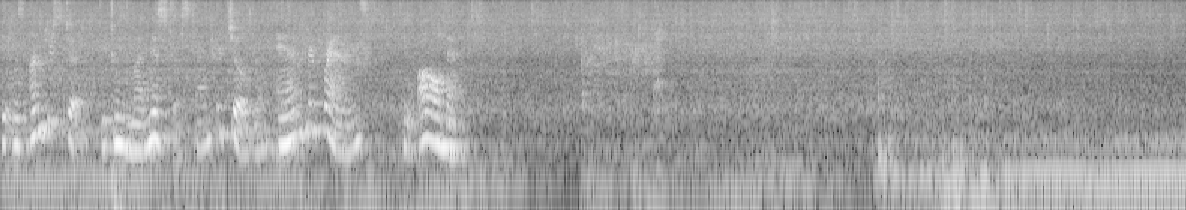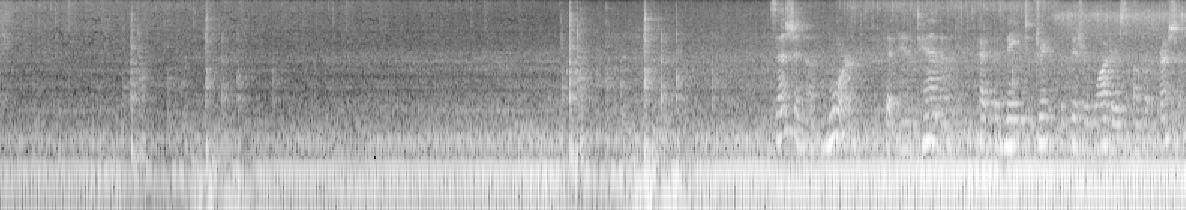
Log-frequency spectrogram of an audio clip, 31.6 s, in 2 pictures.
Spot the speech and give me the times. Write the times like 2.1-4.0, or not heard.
0.0-6.1, 26.1-31.5.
